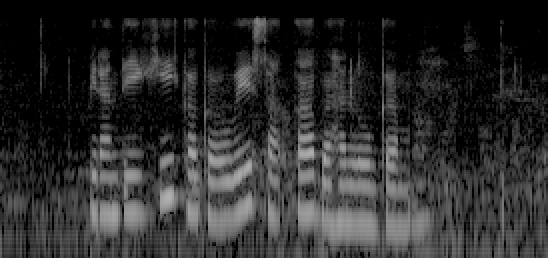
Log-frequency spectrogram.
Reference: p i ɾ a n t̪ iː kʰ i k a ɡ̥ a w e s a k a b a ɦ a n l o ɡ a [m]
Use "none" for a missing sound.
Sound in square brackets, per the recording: m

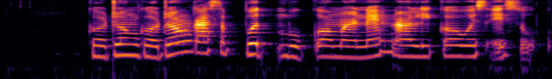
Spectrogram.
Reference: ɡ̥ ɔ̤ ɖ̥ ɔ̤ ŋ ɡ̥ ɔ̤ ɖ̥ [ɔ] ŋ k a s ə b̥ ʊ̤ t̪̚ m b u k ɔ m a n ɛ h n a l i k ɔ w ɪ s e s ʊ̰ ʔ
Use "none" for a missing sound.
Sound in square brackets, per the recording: ɔ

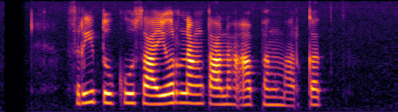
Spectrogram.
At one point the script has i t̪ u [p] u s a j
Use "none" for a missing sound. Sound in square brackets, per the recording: k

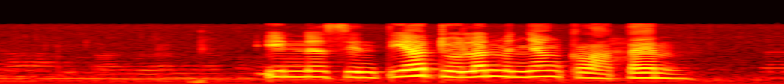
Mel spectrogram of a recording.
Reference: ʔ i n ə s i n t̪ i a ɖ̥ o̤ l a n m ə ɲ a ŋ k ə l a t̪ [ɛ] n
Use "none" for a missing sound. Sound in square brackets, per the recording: ɛ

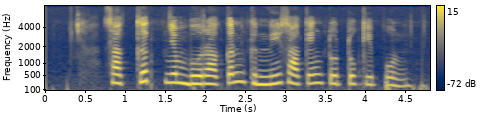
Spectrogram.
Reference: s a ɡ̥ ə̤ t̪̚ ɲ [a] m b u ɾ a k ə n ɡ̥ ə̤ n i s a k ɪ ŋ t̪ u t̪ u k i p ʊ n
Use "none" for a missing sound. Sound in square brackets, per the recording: ə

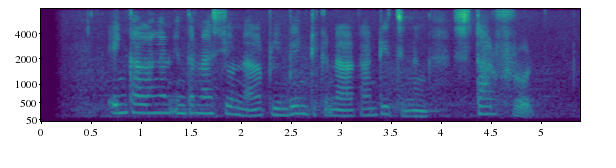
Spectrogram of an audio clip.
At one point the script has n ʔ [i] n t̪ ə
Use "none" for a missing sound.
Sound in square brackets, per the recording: i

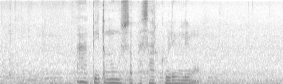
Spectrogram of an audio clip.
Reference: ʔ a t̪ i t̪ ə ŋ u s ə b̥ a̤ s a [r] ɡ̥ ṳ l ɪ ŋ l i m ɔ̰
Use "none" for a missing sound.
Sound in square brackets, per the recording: r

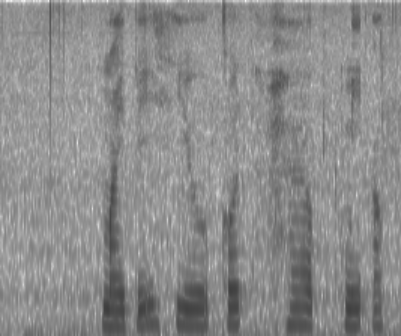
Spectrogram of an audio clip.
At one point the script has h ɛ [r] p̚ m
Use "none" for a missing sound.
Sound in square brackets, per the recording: l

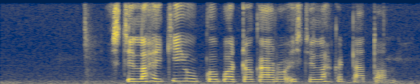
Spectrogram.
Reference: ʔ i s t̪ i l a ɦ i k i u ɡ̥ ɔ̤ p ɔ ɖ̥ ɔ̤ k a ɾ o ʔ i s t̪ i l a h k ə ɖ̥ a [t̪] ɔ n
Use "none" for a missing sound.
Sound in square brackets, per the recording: t̪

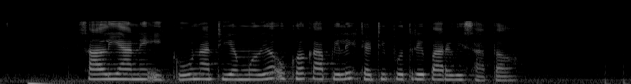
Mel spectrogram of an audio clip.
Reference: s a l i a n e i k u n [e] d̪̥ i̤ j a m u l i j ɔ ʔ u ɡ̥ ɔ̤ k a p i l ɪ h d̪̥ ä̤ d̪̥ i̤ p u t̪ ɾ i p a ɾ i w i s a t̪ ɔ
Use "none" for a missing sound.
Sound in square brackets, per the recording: a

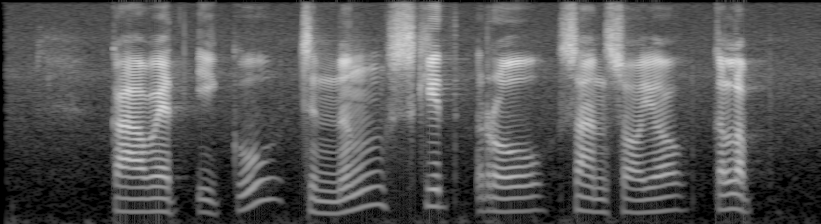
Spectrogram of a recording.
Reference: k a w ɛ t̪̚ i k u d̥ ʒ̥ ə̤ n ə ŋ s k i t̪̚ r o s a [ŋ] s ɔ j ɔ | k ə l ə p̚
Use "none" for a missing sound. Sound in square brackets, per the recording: n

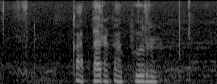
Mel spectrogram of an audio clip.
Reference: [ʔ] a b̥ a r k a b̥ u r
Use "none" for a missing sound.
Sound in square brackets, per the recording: k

